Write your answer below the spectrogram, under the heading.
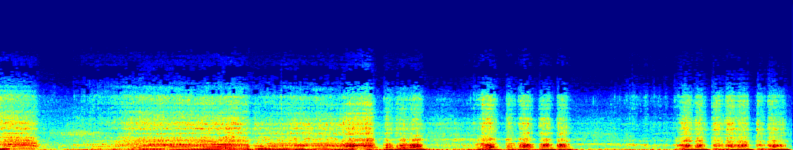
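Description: Monster truck engine revving up and down as the truck drives and turns on dirt, its pitch rising and falling repeatedly.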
